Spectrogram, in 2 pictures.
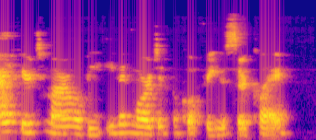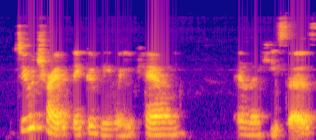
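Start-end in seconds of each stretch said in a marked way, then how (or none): none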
